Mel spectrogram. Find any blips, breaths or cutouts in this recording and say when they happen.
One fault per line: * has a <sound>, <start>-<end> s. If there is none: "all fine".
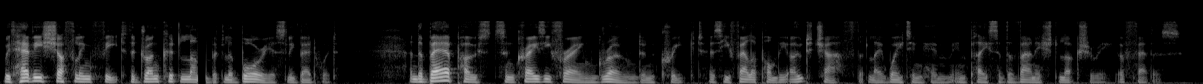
* has a dropout, 2.0-2.1 s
